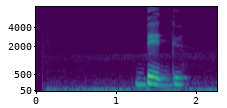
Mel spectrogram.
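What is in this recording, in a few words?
"Big", English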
